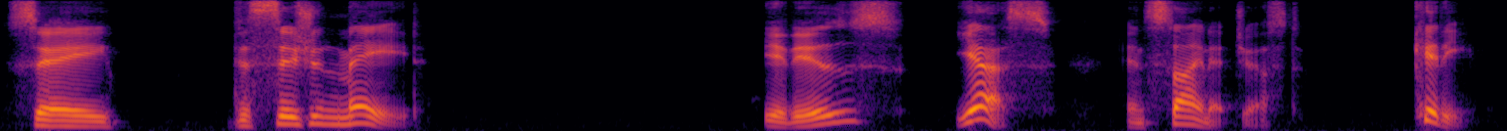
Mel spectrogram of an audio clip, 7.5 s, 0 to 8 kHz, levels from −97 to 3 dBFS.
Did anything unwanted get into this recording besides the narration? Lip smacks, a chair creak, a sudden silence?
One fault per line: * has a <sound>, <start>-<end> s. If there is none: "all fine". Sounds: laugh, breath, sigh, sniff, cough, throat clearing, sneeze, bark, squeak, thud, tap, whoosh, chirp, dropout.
all fine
